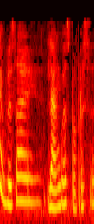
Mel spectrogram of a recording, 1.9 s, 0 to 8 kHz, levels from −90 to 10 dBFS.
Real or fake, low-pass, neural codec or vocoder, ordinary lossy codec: real; 7.2 kHz; none; MP3, 24 kbps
